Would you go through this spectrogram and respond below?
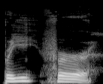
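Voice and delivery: "Prefer" with a short i and a tongue pulled far back on the end; model word. Shown as a demonstration. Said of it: "como I corta".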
